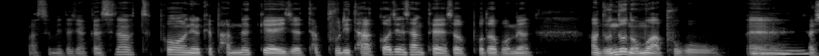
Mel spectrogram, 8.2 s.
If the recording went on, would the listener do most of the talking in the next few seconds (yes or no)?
no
